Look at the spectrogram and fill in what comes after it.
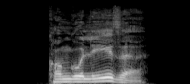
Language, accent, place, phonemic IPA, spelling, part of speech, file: German, Germany, Berlin, /kɔŋɡoˈleːzə/, Kongolese, noun, De-Kongolese.ogg
- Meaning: Congolese (person from Republic of Congo)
